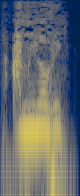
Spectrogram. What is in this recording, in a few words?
reloading quiet, survivor voice; source engine; left 4 dead 2; producer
